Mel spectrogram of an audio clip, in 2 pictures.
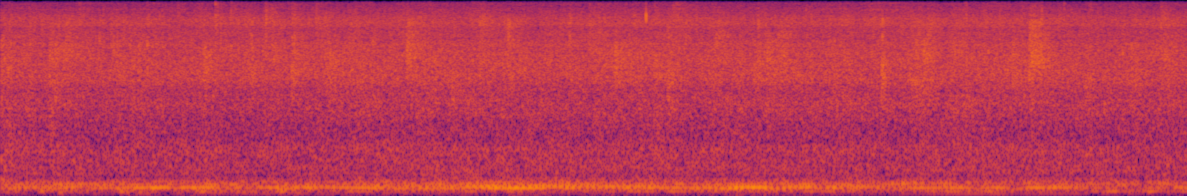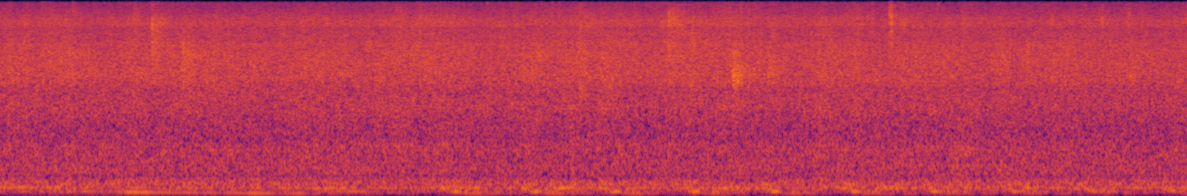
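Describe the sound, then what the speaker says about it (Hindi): Heavy rain from Cyclone Yaas pours steadily and densely, a constant broadband hiss of rainfall with no voices. "तो अभी बहुत ज़ोरों से बारिश हो रही है,"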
